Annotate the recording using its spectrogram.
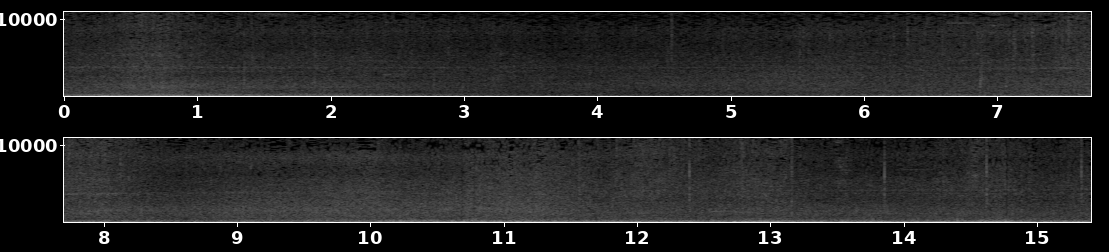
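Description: A car drives along a road with a steady low rumble.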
